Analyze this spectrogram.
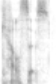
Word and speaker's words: Celsus: So people just call him Celsus just to like make it. And it's spelled with a C. It's like Celsius minus the I, but it's pronounced Celsus.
